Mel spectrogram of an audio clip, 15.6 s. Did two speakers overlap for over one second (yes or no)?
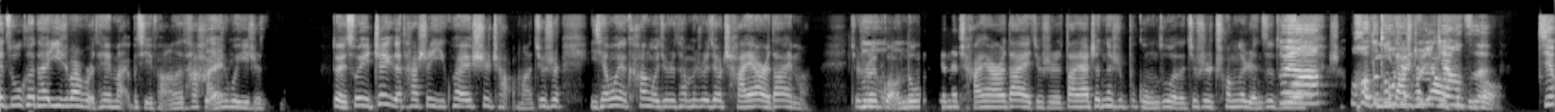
yes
